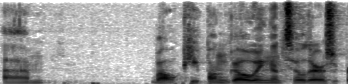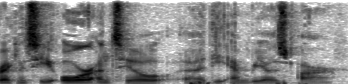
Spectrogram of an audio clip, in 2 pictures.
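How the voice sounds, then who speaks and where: Deep-voiced man telling a painful story. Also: fairly even intonation, a little mellow. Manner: halting, with restarts and fillers. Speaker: podcast guest sharing his family story. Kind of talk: candid interview talk.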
